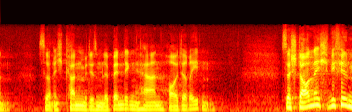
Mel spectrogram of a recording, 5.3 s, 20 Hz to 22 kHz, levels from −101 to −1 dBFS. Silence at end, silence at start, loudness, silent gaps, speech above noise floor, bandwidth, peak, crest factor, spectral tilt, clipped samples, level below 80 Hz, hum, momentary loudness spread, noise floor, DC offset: 0 s; 0 s; -19 LUFS; none; 31 dB; 9.8 kHz; -2 dBFS; 20 dB; -5 dB/octave; under 0.1%; -42 dBFS; none; 18 LU; -50 dBFS; under 0.1%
